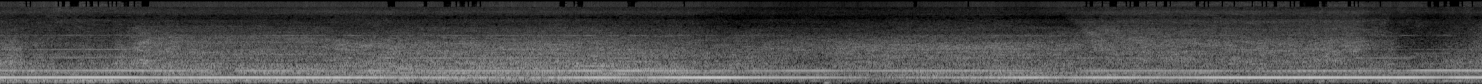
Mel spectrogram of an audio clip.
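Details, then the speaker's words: 1970 Electrolux Z91 vacuum fitted with a later replacement motor because the original died: steady, even motor hum with a firm mid-pitched tone, not the deep resonating hum an original 91 should have; works as a usable vacuum. "That is not how the 91 should sound when it's winding down. And it should be the sort of the nice deep resonating hum that you get with um say like my 87 or my 94."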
